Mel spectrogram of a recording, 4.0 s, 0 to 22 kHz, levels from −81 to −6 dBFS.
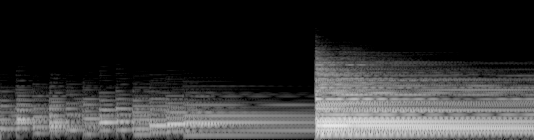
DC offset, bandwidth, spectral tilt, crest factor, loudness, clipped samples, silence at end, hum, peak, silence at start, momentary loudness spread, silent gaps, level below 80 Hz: under 0.1%; 6.4 kHz; -8.5 dB/octave; 18 dB; -21 LUFS; under 0.1%; 0 s; none; -4 dBFS; 0 s; 18 LU; none; -58 dBFS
